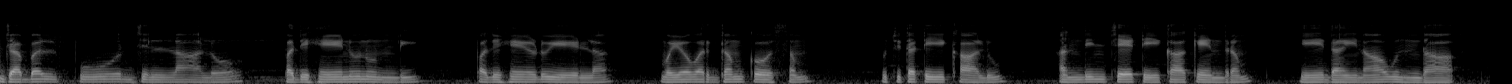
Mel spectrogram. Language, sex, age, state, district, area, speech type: Telugu, male, 45-60, Andhra Pradesh, Eluru, urban, read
